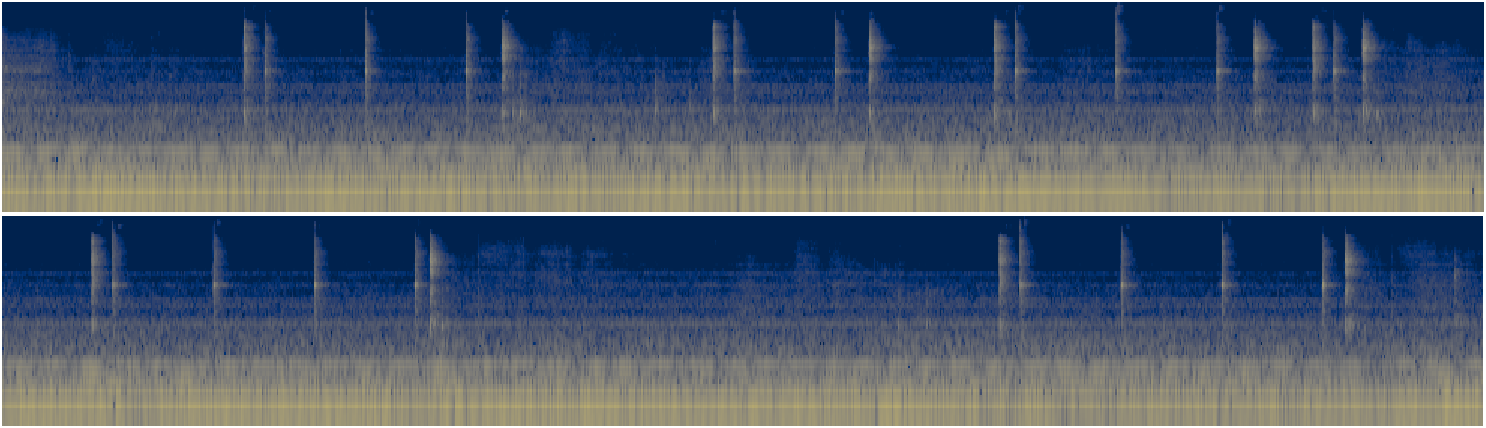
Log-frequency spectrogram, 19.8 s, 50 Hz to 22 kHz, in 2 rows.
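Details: Sharp, irregular laser-pulse clicks over a steady low machine hum during a laser tattoo-removal session on eyebrows microbladed 7 years ago, whose pigment has migrated; sides are alternated to let the skin cool.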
